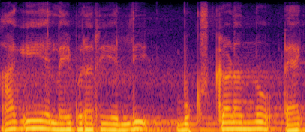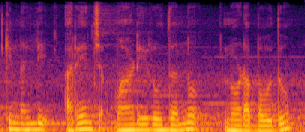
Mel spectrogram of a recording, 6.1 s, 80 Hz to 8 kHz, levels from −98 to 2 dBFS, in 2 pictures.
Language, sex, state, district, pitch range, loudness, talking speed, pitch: Kannada, male, Karnataka, Bangalore, 130-150 Hz, -14 LUFS, 110 wpm, 140 Hz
